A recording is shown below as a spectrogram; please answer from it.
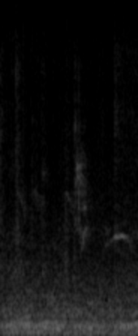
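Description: A female racing pigeon cooing, soft low rounded coos repeating close by, faint against a quiet background, with no talk.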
